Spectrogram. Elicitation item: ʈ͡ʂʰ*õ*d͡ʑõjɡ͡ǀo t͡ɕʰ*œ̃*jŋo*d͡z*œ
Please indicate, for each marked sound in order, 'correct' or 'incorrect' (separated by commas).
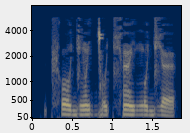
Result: incorrect, correct, incorrect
